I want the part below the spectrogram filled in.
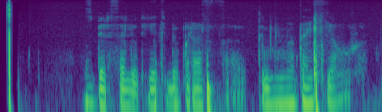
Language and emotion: Russian, angry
